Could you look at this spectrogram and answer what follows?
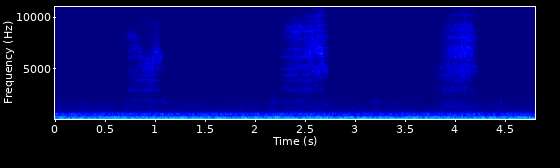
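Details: Begging barn owl chicks, wild and nesting in a research nest box, being fed by the mother. Three long, rasping hiss-screeches sound at roughly one-and-a-half-second intervals over a constant low hum.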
